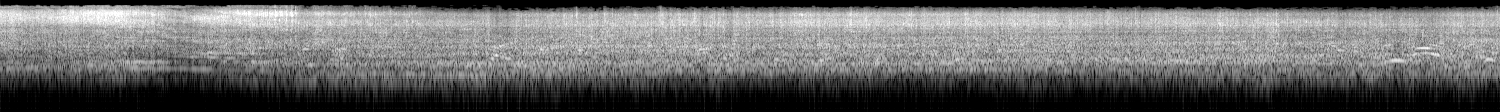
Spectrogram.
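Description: Many race car engines roar loudly as cars speed around an outdoor track.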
